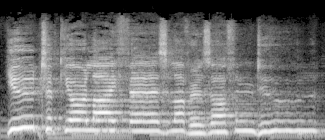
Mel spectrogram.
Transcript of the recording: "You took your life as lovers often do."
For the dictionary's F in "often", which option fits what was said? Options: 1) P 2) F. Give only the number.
2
